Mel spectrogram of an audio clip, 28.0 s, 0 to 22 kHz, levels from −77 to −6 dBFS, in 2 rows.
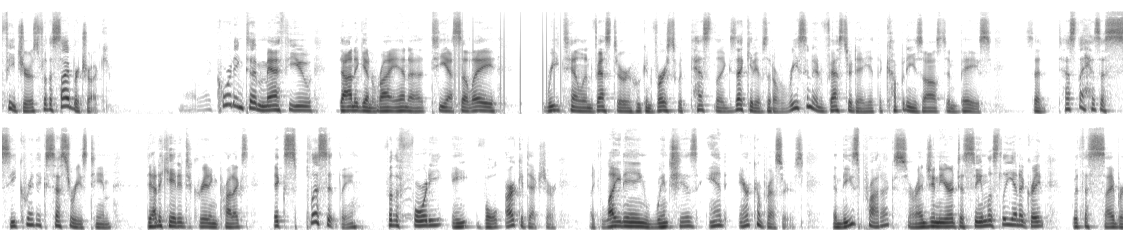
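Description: A train of clicks runs from 5.67 to 7.00 s, before "investor who conversed with": about ten uneven ticks at 7.6 per second, about 15 dB above the speech, likely from nearby interference.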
